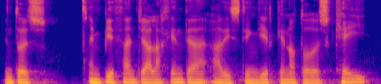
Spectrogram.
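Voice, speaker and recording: A man's voice: deep voice, little pitch movement, moderate pace, darkish tone. A man, an English teacher and interview guest, who explains pronunciation and demonstrates English sounds as he talks.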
